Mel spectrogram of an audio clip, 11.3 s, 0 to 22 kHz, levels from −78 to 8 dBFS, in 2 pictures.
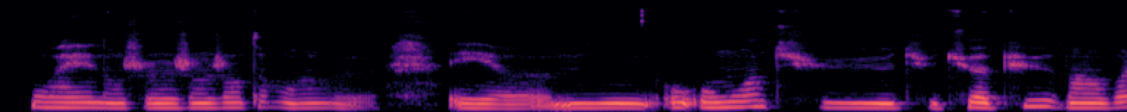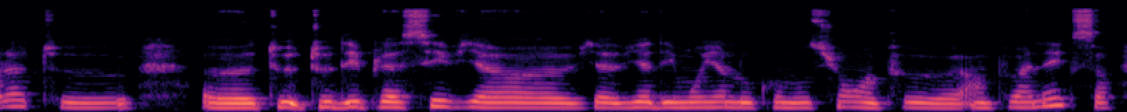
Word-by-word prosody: Ouais, 180 -1 -1
non 170 -2 0
je 165 0 -1
je 170 +1 0
j'entends 180 +2 -6
hein, 165 -1 -3
heu, - - -10 0.4
et 160 -1 0
hem, 160 +2 0
au 180 - 0
au 180 - +1
moins 195 +3 -1
tu 165 -5 -1
tu 160 - -9
tu 155 +4 -3
as 175 - +6
pu 220 +6 -4
ben, 170 -2 +2
voilà 200 +5 -3
te, 170 -6 -4 0.4
heu, 165 -1 +6
te 190 - +1
te - - +4
déplacer 190 +2 +2
via, 185 -2 +1
heu, 175 -1 +2
via 170 +1 0
via 185 +1 +2
des 180 +1 +2
moyens 185 +1 0
de - - -1
locomotion 180 +2 -2
un 170 - +2
peu, 170 - -8 0.2
heu, - - -2
un 170 - -1
peu 190 +3 -6
annexes. 235 +1 -1
175 Hz, 200 wpm, -24 LUFS, 165-185 Hz, 0.4 s, as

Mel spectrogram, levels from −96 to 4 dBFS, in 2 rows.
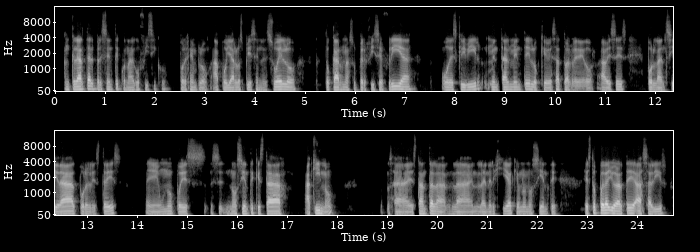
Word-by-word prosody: anclarte 115 +2 +3
al 125 -2 +3
presente 115 -2 -4
con 100 -6 -8
algo 95 +2 -4
físico, 115 +4 -13 0.2
por 100 - -3
ejemplo, 95 -3 -5
apoyar 95 0 -1
los 100 0 -4
pies 100 -2 -5
en 95 -2 -7
el 90 -1 -11
suelo, 110 0 +3 0.6
tocar 100 -1 +3
una 100 -1 -4
superficie 100 +1 -5
fría 120 -1 +2 0.5
o 105 - 0
describir 105 +6 -1 0.2
mentalmente 105 +2 -1
lo 105 -3 -1
que 95 - -3
ves 95 +2 -3
a 110 - +2
tu 105 - -2
alrededor, 85 0 -5
a - - -3
veces, 110 +5 -2 0.4
por 100 -2 0
la 95 0 -1
ansiedad, 100 +4 +3
por 100 -1 -2
el 90 -1 -4
estrés, 100 +6 -2 0.5
eh, 90 0 -3
uno, 100 +2 -3
pues, 95 -1 -3
ese - - -10
no 100 +1 -4
siente 105 +2 0
que - - -2
está 100 0 +5 0.3
aquí, 120 0 +3
¿no?, 90 -5 -3 1.0
o - - -10
sea, 90 -1 -1
es 90 - -4
tanta 105 0 +4
la 90 -3 +1
la 90 -1 -2
la 95 -1 -5
energía 105 +4 -1
que 110 -3 -6
uno 95 0 -3
no 95 0 -6
siente, 100 -2 -4 0.5
esto 125 - +2
puede 125 0 +9
ayudarte 115 -1 +6
a 105 - +4
salir 95 +3 -2
100 Hz, 150 wpm, -26 LUFS, 95-110 Hz, 1.0 s, puede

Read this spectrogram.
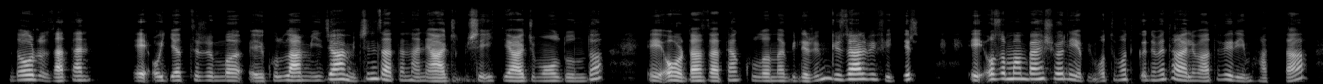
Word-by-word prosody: Doğru 210 -4 +2
zaten, 195 +5 +1 0.4
eee, - - +2
o - - -4
yatırımı, 185 -2 -3
eee, 155 0 -5
kullanmayacağım 190 +5 +4
için 255 +12 -4
zaten, 200 -5 +1
hani, 170 -3 -2
acil 155 0 +4
bir - - -22
şeye 170 - -3
ihtiyacım 170 -1 +1
olduğunda, 165 - -4 0.4
eee, - - -1
oradan 175 -2 +5
zaten 180 +3 0
kullanabilirim. 170 - -5
Güzel 240 +1 +5
bir 240 - -5
fikir. 185 +3 -6 0.5
E, 410 -1 0
o 245 - +3
zaman 260 0 +1
ben 250 +1 +5
şöyle 250 -3 -2
yapayım 170 -5 -6
otomatik 210 +6 -9
ödeme 200 +4 -5
talimatı 185 -2 0
vereyim 170 -9 -5
hatta. 150 -3 -3
190 Hz, 150 wpm, -23 LUFS, 170-230 Hz, 0.5 s, oradan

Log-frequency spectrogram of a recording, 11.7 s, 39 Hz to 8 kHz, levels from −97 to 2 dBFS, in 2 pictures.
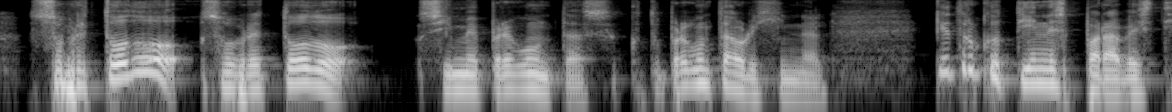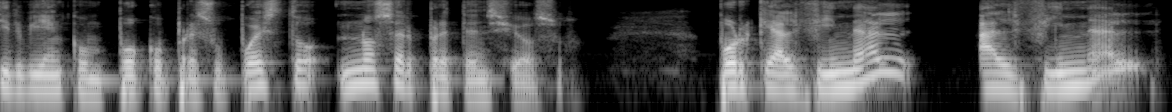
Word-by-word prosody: Sobre 140 -1 +1
todo 245 - +4
sobre 120 -1 -1
todo, 155 +4 +2 0.2
si 115 - -4
me 115 -1 +1
preguntas 115 - -3
tu - - -18
pregunta 145 +1 -1
original, 90 -5 -5 0.5
¿qué 255 - -5
truco 255 -10 -1
tienes, 155 -4 +1
para 95 - +2
vestir 95 +6 -3
bien 115 0 +1
con 90 -5 -5
poco 105 -2 -1
presupuesto? 130 - -2
No 145 +4 +2
ser 150 -3 -1
pretencioso, 85 -6 -5 0.7
porque, 130 0 +5
al 115 -1 +4
final 150 - +2 0.3
al 125 -2 +3
final 135 - 0
125 Hz, 140 wpm, -22 LUFS, 115-150 Hz, 0.7 s, porque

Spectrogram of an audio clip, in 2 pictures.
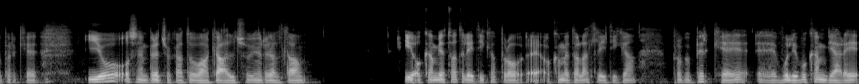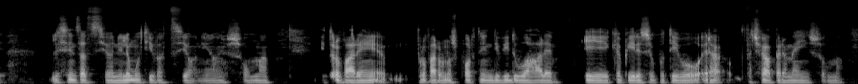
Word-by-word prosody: perché - - -5 0.4
io 125 +4 +7
ho 150 - +3
sempre 105 -1 +3
giocato 95 -2 0
a 90 - +4
calcio 90 +1 +3
in 100 0 +1
realtà. 90 0 +1 1.0
E - - +7
ho - - +4
cambiato 110 +1 +3
atletica 110 0 0
pro 95 -3 +1
ehm, - - +1
ho - - -4
cambiato 100 -2 -1
all'atletica 100 0 -1 0.3
proprio 105 +1 -5
perché, 110 -3 0
ehm, 95 -1 -3
volevo 95 +1 +3
cambiare 100 -3 +2 0.4
le 105 - -5
sensazioni, 95 -3 -1
le 100 - +3
motivazioni, 95 -3 -4
no, 85 0 -9
insomma, 90 -1 -5 0.5
di - - -16
trovare 95 +1 +3
mhmm, - - -4 0.3
provare - - 0
uno 90 - -1
sport 95 +1 -3
individuale 90 -1 -1 0.2
e 90 -2 +2
capire 95 0 -1
se 90 - +2
potevo 90 -1 -1
era - - +1 0.2
faceva - - +2
per 90 - -2
me 90 0 -4
insomma. 85 0 -7
95 Hz, 155 wpm, -24 LUFS, 90-100 Hz, 1.0 s, io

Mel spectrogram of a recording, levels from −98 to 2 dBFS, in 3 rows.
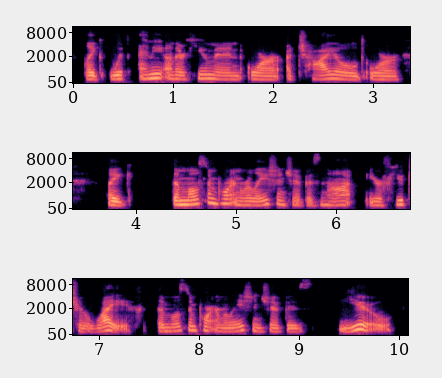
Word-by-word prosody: like, 170 -2 +3
with 180 +1 +2
any 215 +3 +3
other 180 -2 +1
human 170 -3 -2
or 160 -2 +1
a - - -1
child? 170 -3 0
Or, 155 -1 -1 0.4
like 175 -4 +5 0.5
the 195 - +8
most 205 +5 +4
important 240 -6 +3
relationship 190 +3 -2
is - - -6
not 180 0 0
your 170 +1 -2
future 180 -7 -2
wife: 145 +3 +3 0.2
the 170 - 0
most 185 +5 -4
important 195 -5 0
relationship 160 -2 -3
is 150 -1 -4 0.3
you. - - +3
175 Hz, 150 wpm, -25 LUFS, 160-195 Hz, 0.5 s, the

